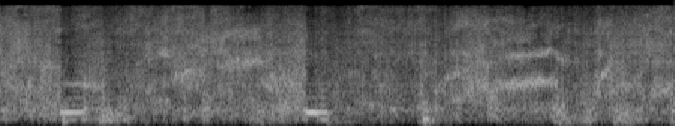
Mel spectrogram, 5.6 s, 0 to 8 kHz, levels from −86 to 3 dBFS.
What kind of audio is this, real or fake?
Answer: fake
